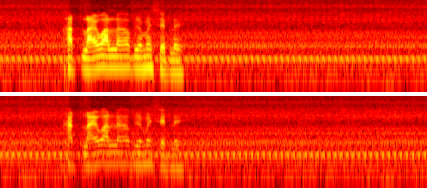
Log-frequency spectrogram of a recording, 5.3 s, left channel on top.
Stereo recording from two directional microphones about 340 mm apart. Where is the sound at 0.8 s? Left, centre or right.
Left.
